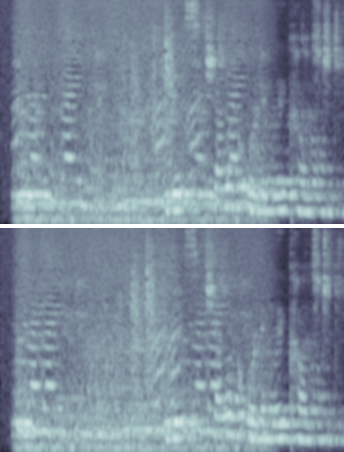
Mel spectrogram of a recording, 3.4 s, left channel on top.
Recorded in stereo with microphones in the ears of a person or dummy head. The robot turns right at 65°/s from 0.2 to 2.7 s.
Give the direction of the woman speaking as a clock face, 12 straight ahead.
7 o'clock.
